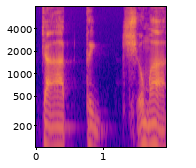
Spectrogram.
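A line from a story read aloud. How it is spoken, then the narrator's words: Hoarse rasp. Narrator (Russian): хрипнул князь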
